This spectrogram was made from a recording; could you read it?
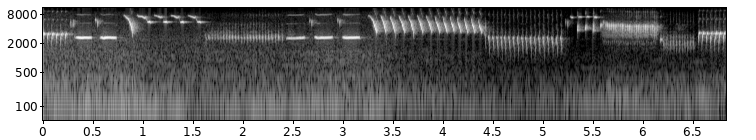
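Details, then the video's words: Belgian canary song for training, built from varied tours: clipped doubled notes, steady flat trills, a fast rattling run of high notes and several lower buzzy rolls. "Canary singing for training | Belgian canary"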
